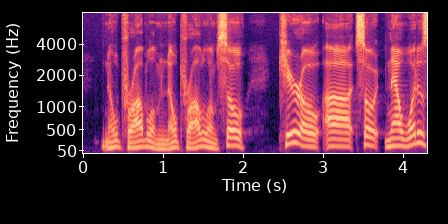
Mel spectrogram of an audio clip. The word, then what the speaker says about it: Khero Witey: gut um I'm pretty receptive to any any pronunciation these days but it's KIRO um yeah so uh my my uh my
